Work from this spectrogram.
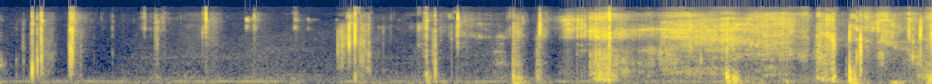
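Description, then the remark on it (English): Tape being peeled off right next to a phone: scattered sharp crackles at first, then a louder, continuous rasping rip with no voices over it. “I'm taking a piece of tape off of this right now. It's really loud”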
